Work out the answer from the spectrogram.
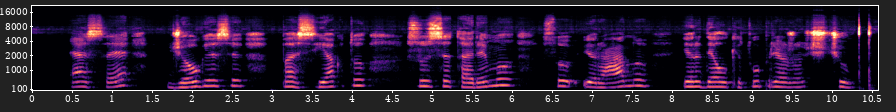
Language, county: Lithuanian, Kaunas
